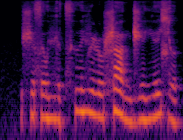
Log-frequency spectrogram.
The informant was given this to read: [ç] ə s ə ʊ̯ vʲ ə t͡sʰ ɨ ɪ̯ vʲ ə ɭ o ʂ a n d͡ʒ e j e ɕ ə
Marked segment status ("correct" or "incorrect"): incorrect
